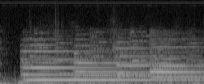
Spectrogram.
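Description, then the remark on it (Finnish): A clock bell strikes nine in slow, evenly spaced chimes, each deep, ringing tone overlapping the lingering hum of the one before, loud and with no voices. “Kello lyö yhdeksän.”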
